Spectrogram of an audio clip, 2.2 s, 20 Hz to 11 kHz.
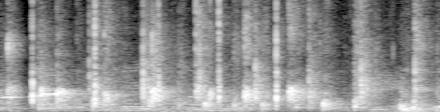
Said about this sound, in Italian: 61 e mezzo, quindi praticamente un bel applauso per far sentire sono tanti.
